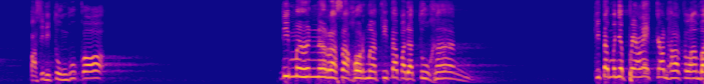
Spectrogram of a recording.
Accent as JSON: {"language": "Indonesian", "town": "Bandung", "region": "West Java", "country": "Indonesia", "said": "Saya orang Bandung, istri saya orang Bandung."}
